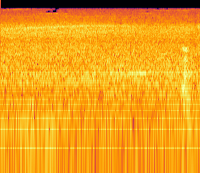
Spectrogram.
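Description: Steady low rumble of a fire truck's diesel engine running, with no siren.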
